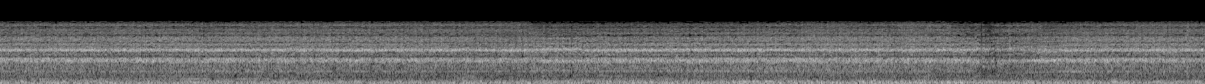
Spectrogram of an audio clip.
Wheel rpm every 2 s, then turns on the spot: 160, 160, 160, 160, 160, 150.
none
